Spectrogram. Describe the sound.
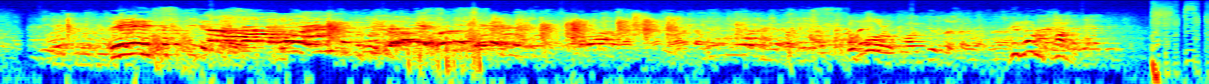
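A group of part-time shill workers, who pose as female members and send mail to male members, cheering and whooping when a male member makes a large payment: a dense wash of overlapping excited voices that stays fairly loud for about eleven seconds before cutting off abruptly.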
